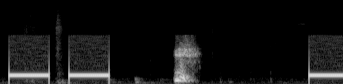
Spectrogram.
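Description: An outgoing phone call to Dillian White in the UK, ringing tone in a double-ring pattern: two short steady buzzing tones, a pause with a brief faint noise, then the next ring begins. Clear and fairly loud.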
